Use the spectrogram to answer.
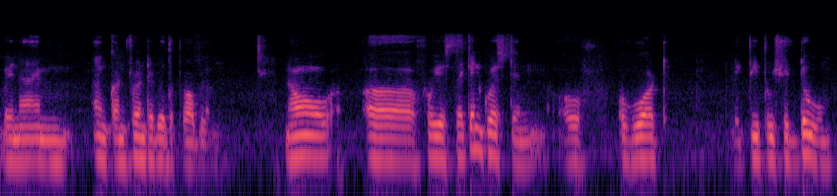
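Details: Involuntary stuttering in an adult man from India who stammers, with onset at about four or five years old.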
